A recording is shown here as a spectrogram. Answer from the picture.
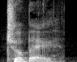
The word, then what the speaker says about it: Chobe: And I was wondering if you could talk about your focus specifically on the, and pardon my pronunciation, is it the Chobe National Park? – Chobe.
